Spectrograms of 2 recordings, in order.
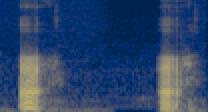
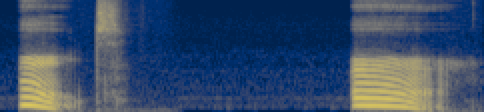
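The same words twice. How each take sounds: First: "Er" said lower, quieter and quick; unstressed er. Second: "Er" rising then falling, full and long; stressed er. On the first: Teacher to learners, showing unstressed "Er". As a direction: toss off "Er" short and low. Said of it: "it's lower in pitch, as well as quieter and quicker". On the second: Teacher to learners, showing stressed "Er". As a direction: give "Er" an up-then-down curve. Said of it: "the er vowel curves up, then down". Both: Shown as a demonstration.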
